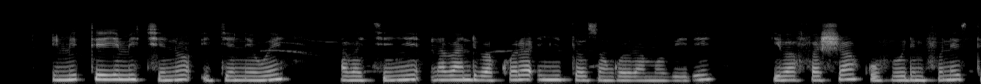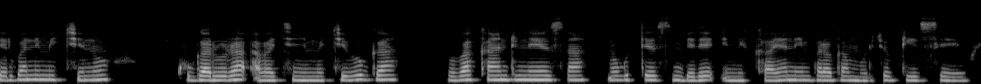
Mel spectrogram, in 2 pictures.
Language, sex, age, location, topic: Kinyarwanda, female, 18-24, Huye, health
